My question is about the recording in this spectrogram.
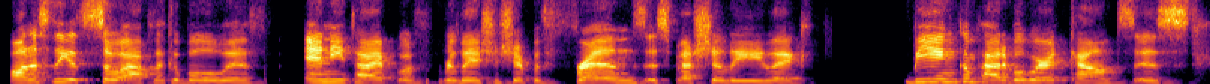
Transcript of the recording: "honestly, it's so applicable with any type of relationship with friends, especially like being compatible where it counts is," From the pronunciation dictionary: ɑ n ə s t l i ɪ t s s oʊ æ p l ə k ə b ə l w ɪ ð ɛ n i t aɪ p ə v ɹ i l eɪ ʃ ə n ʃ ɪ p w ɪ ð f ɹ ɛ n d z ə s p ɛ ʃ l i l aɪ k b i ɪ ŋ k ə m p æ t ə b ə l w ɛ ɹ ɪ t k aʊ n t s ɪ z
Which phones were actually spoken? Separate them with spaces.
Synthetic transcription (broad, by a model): ɑ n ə s t l i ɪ t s s oʊ æ p l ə k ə b l w ɪ ð ɛ n i t aɪ p ə v ɹ i l eɪ ʃ ə n ʃ ɪ p w ɪ ð f ɹ ɛ n d z ə s p ɛ ʃ l i l aɪ k b i ɪ ŋ k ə m p æ t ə b l w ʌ ɹ ɪ t k aʊ n t s ɪ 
